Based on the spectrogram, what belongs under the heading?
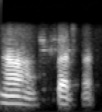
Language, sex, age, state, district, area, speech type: Odia, male, 30-45, Odisha, Rayagada, rural, conversation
